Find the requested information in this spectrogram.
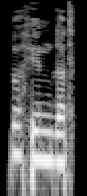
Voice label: "behindert", German; adjectives

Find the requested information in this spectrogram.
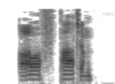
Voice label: "off-putting", english; adjectives

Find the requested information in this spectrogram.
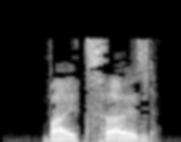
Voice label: "bite-sized", English; adjectives

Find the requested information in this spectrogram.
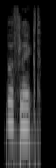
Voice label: "befleckt", German; adjectives

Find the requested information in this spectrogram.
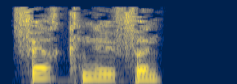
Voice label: "verkniffen", German; adjectives

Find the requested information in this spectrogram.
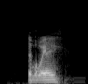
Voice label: "aweigh", English; adjectives

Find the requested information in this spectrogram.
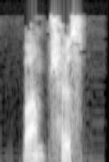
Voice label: "bumptious", English; adjectives

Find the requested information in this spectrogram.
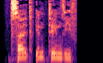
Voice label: "zeitintensiv", German; adjectives

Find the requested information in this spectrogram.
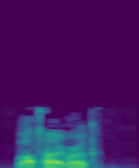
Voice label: "butyric", English; adjectives

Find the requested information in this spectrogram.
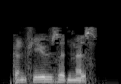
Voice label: "confusedness", English; nouns

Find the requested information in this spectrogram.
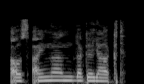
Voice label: "auseinandergejagt", German; adjectives

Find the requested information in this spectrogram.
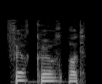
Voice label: "verkörpert", German; adjectives

